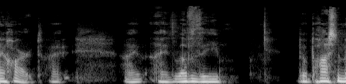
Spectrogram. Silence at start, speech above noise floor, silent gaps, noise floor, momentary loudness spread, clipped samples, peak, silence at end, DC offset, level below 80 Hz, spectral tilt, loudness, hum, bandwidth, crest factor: 0 s; 27 dB; none; -45 dBFS; 25 LU; under 0.1%; -2 dBFS; 0 s; under 0.1%; -50 dBFS; -6 dB/octave; -19 LUFS; none; 16 kHz; 16 dB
